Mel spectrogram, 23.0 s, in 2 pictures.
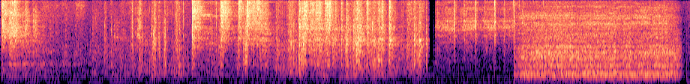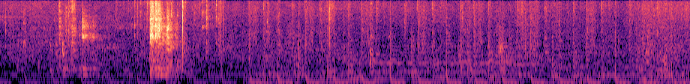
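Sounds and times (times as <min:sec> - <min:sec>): clattering and knocking: 0:00.0 - 0:07.2, 0:12.3 - 0:15.2
gas torch hissing: 0:06.6 - 0:16.2
sharp clicks: 0:07.0 - 0:08.9.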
